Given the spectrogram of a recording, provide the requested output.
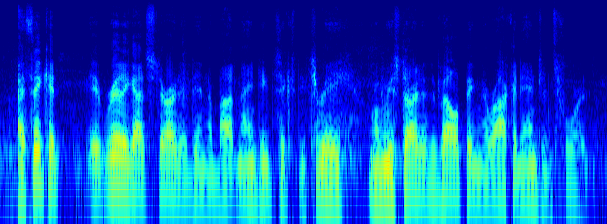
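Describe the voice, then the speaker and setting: Speaking very fast with an American accent, a man of medium pitch keeps a fairly even intonation while his loudness swings widely. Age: 70s. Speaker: retired rocket engineer. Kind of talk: talk to children's group. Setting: presentation to Cub Scouts. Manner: hesitant, many fillers.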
